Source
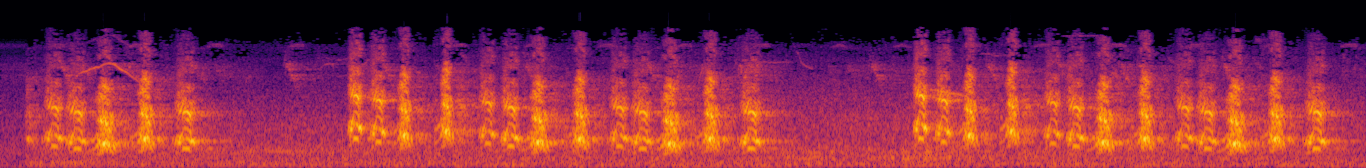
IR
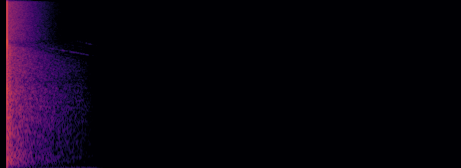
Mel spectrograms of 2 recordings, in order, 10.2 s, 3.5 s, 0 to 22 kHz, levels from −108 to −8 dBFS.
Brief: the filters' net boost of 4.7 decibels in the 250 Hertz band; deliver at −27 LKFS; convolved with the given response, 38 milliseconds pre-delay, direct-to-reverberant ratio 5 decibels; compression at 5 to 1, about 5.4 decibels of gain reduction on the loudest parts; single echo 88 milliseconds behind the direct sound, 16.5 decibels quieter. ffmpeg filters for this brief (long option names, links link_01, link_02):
-filter_complex "[0:a]equalizer=frequency=250:width_type=o:gain=6,acompressor=threshold=-23dB:ratio=5,aecho=1:1:88:0.15,asplit=2[link_01][link_02];[1:a]atrim=start_sample=2205,adelay=38[link_03];[link_02][link_03]afir=irnorm=-1:irlink=0,volume=-1dB[link_04];[link_01][link_04]amix=inputs=2:normalize=0,volume=1dB"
